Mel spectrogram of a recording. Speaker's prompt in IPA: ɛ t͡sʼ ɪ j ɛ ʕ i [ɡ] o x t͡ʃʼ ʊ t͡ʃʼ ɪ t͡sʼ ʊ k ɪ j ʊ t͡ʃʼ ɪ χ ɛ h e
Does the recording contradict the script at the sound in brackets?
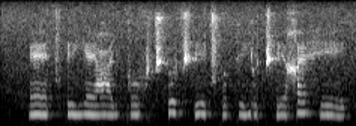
no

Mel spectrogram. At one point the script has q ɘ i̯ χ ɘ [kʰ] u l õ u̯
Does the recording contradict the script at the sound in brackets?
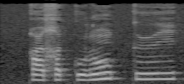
yes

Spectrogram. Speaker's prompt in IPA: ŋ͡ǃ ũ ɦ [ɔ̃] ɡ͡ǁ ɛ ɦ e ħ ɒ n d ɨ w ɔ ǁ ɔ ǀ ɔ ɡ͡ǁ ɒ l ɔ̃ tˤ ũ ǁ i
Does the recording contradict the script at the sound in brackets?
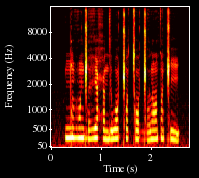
no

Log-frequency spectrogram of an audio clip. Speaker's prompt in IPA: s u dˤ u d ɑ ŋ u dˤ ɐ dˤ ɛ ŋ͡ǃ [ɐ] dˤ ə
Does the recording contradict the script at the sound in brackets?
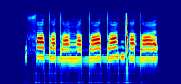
no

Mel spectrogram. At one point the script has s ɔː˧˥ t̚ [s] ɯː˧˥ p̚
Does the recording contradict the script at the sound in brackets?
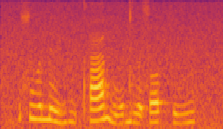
no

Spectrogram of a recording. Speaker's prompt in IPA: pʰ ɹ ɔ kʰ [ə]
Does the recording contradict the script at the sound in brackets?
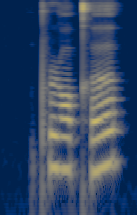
no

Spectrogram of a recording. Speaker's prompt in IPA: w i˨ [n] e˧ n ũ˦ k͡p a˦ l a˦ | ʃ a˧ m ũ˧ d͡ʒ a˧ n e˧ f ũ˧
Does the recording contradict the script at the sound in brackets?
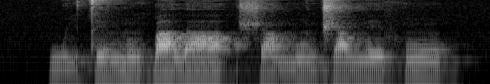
yes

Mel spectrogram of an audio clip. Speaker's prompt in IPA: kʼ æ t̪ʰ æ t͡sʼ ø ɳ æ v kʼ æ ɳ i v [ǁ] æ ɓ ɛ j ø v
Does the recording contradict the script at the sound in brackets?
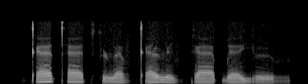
yes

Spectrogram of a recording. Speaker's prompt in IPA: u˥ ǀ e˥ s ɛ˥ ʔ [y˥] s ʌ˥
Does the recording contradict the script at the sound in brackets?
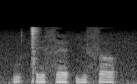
yes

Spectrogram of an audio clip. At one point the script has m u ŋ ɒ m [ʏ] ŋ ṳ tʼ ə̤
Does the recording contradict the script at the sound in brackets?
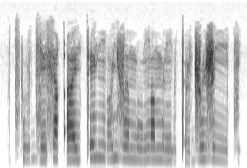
no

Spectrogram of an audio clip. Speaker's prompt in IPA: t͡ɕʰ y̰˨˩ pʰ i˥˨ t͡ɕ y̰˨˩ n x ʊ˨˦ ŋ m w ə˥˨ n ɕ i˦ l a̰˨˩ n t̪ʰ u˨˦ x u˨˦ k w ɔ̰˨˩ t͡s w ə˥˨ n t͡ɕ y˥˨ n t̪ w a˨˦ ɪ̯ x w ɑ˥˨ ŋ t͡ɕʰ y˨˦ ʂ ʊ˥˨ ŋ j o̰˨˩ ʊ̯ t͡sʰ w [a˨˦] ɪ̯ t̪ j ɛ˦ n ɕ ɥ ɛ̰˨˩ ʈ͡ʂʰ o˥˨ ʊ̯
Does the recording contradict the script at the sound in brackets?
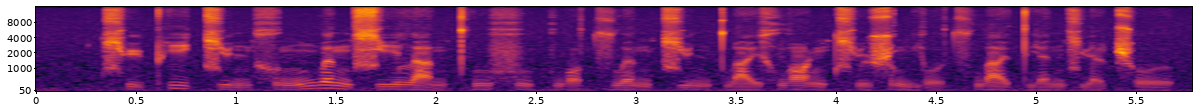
yes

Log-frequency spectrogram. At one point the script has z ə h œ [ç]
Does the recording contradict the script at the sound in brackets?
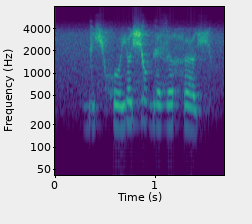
no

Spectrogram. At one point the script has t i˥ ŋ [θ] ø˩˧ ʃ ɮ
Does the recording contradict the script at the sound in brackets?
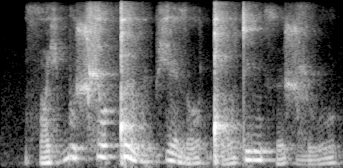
no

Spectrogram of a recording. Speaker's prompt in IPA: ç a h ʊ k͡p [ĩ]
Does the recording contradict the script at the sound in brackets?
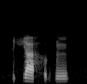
no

